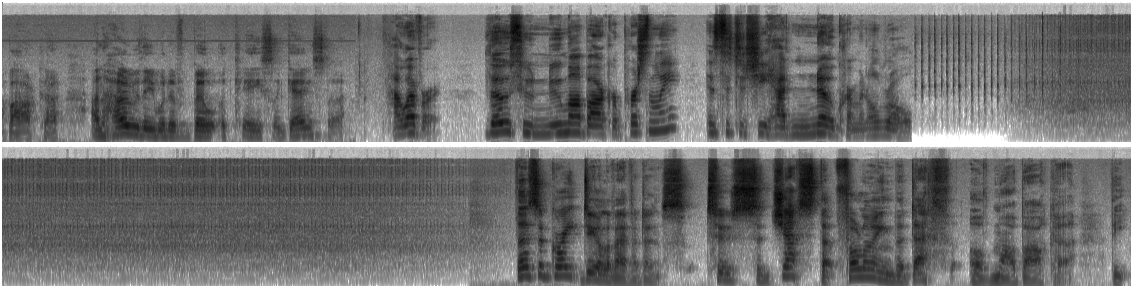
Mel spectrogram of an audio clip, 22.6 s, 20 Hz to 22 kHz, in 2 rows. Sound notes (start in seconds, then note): 9.2 typewriter keys clacking; 10.0 projector whirring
